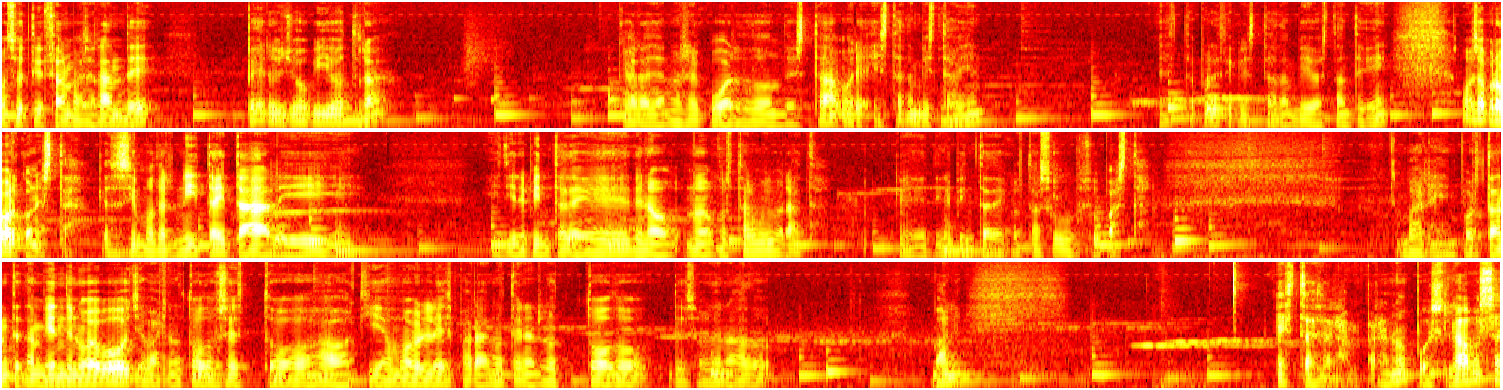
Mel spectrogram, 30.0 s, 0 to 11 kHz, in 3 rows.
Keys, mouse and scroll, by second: 20.4 right click, 20.4 click.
